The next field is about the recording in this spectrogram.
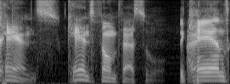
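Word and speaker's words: Cannes: C nnes KES okay Eric how do you say that uh KES thank you Eric can's can's Film Festival the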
